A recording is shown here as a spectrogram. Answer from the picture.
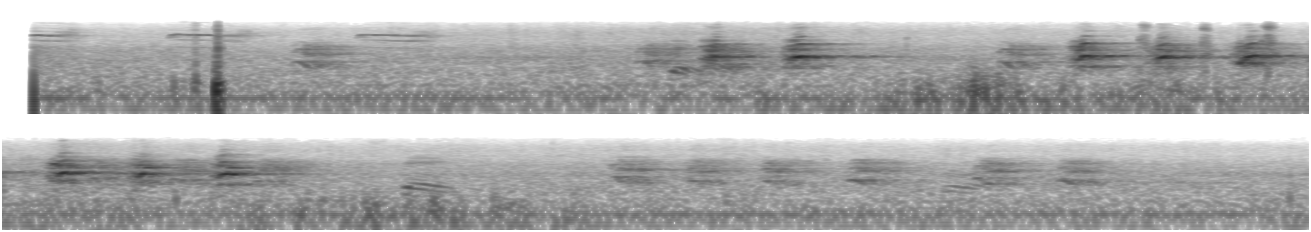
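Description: A dog barking in runs of short, sharp barks, about two a second, loudest in the middle and fainter again near the end.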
